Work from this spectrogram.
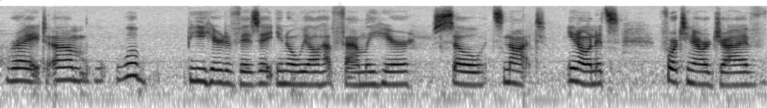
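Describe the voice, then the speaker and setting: A young Canadian woman with a young-sounding voice, the bassist of a rock band, giving earnest, casual answers in an interview. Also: little pitch movement, normal speed, hardly any pauses. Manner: earnest, laughs easily. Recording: raw camcorder audio with background noise.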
